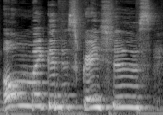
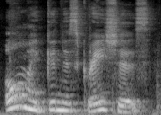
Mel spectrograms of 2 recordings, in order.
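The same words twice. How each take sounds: First: It is said in a happy, excited tone. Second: It is said in a serious, grave tone. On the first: The speaker is very happy about this. "eu tô muito feliz com isso" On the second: The speaker is serious about this. "eu tô mais sério, tô séria nisso"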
